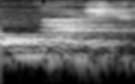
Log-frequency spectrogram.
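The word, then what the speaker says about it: honest: तो सबको पता होगा, ऑनेस्ट एच से लिखते हो बट प्रोनाउंस कर रहे हो ऑनेस्ट, एंड ओ इज the sound of ओ एंड ओ इज a vowel, ठीक है।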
